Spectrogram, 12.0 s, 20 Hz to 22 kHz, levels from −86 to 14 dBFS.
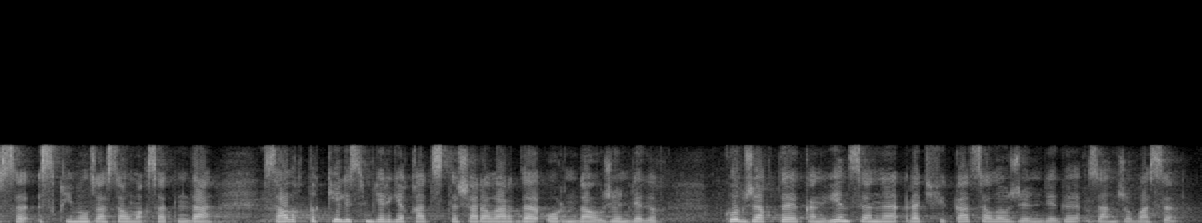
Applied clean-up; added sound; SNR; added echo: none; none; none; none.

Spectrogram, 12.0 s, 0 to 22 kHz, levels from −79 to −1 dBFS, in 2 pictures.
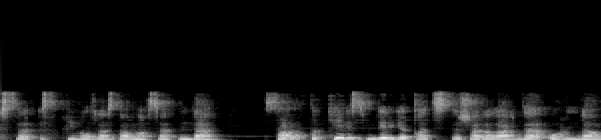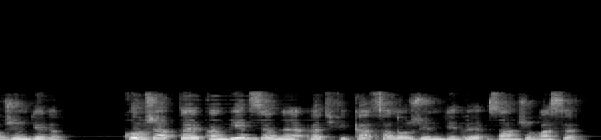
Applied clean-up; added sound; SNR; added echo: neural mask model DeepFilterNet 3.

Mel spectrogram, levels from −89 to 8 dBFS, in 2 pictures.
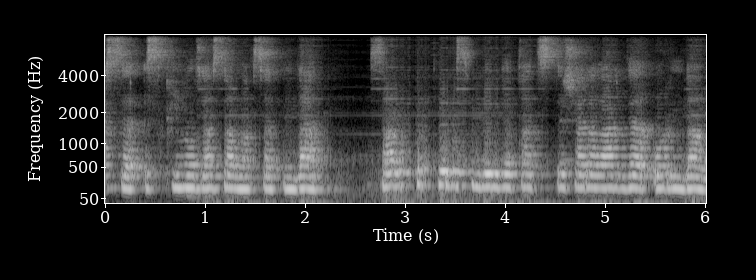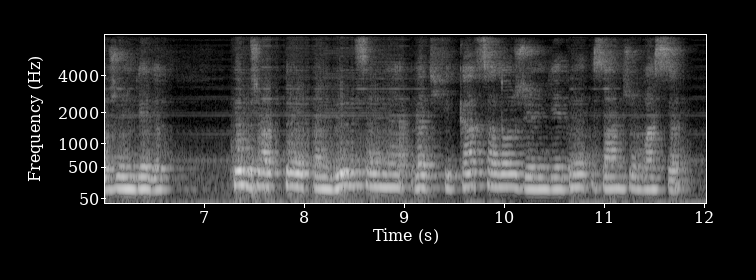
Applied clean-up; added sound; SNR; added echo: neural separator model SepFormer DNS4.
